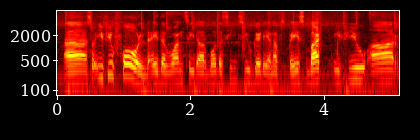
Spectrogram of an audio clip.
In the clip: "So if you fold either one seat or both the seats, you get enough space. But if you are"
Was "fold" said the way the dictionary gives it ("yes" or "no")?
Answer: yes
